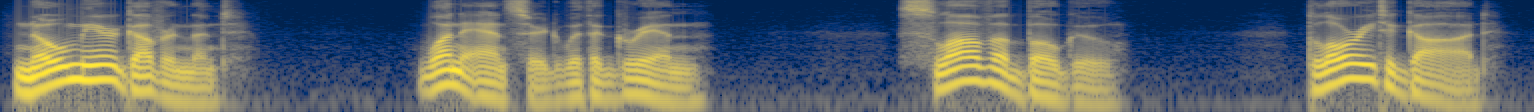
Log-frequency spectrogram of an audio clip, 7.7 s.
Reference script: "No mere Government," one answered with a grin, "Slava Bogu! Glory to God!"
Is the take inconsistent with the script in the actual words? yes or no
no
